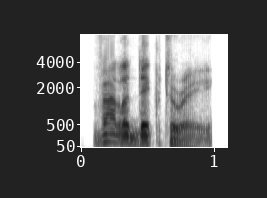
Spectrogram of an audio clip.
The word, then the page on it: Valedictory: British English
